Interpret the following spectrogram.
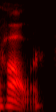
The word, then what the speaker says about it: hollow: question what is a holler holler hollow oh as a hollow yeah that's how it's spelled it's spelled hollow and we pronounce it holler but a hauler a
